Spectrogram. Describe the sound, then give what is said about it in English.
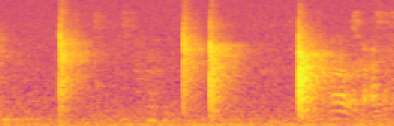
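Four sharp hand claps, spaced unevenly: one, then a quick pair, then a final louder clap, each ringing briefly against a quiet background. “if you clap, you gotta clap like this here.”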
